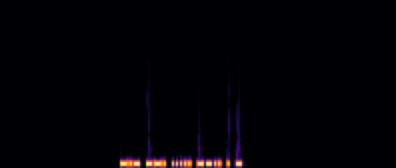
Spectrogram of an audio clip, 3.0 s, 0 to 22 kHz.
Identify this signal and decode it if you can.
Morse code, heard as a keyed tone, about 73 wpm, 700 Hz. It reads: KG5ZET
